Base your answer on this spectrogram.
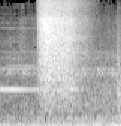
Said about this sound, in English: And we're looking at a big black tractor-trailer truck.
